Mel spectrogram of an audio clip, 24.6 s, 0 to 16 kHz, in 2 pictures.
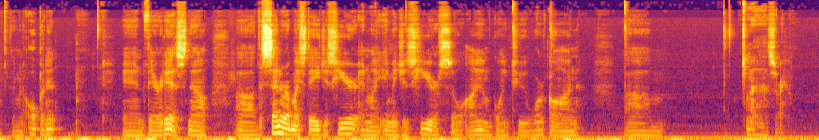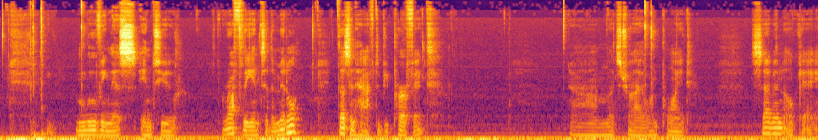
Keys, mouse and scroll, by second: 1.5-3.0 middle drag, 3.0-4.8 scroll down 1, 7.6-11.1 drag, 13.5-15.1 drag, 17.9-18.5 scroll up 1, 18.5-20.8 scroll down 1, 22.0-24.5 drag.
